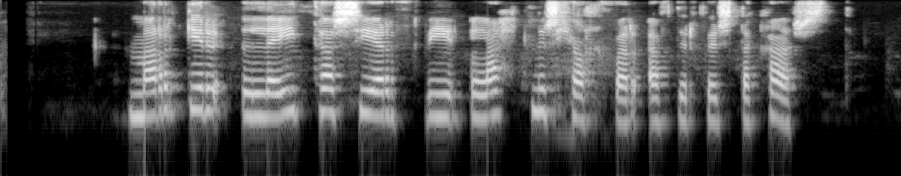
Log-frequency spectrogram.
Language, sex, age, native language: Icelandic, female, 20-29, Icelandic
